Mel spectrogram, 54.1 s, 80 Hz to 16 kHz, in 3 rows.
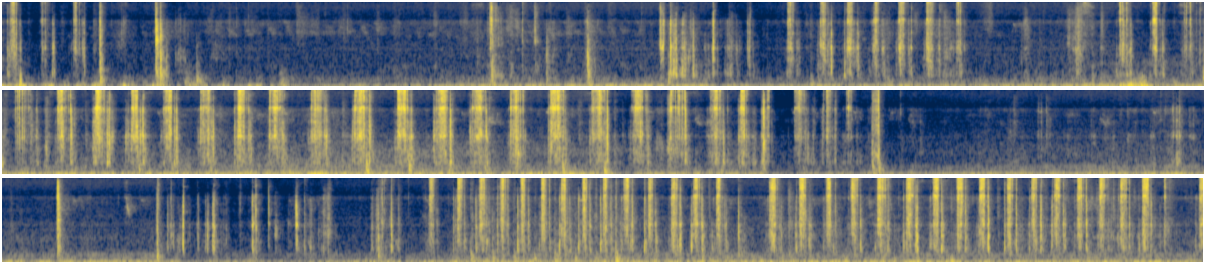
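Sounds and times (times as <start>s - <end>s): ratchet wrench clicking: 0.0s - 1.4s, 9.9s - 14.5s, 16.7s - 31.2s, 41.6s - 54.0s.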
